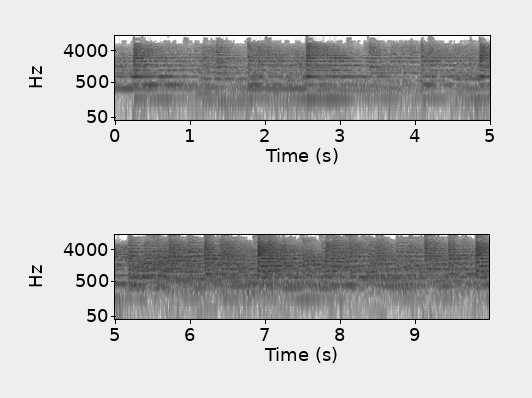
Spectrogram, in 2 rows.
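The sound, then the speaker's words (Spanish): Church bells peal at noon on Easter from cathedrals across Spain, many bells ringing at once in a dense, steady, loud wash of overlapping strikes. The ringing continues throughout with no voices. “A las 12 del mediodía repicaban las campanas de todos los templos en España.”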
